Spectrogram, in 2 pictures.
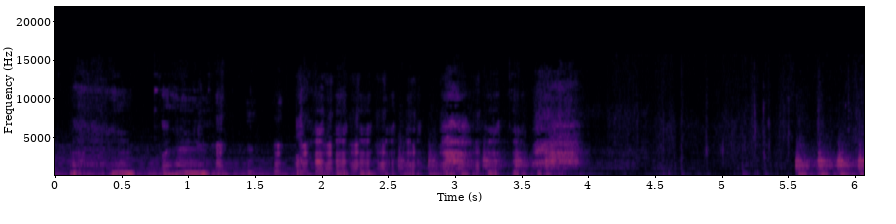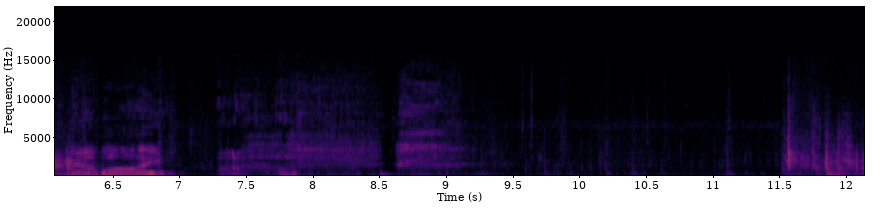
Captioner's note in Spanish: Llaman a la puerta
